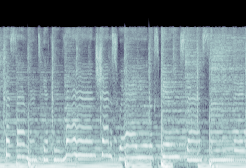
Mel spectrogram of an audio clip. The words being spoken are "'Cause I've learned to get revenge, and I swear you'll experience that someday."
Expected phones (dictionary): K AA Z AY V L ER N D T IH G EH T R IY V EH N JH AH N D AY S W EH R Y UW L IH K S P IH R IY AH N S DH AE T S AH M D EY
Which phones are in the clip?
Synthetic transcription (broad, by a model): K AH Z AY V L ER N T IH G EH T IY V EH N SH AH N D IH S W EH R Y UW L IH K S P IH R IY AH N S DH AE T S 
